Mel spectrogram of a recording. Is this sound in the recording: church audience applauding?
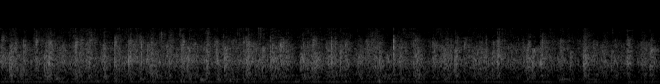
yes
